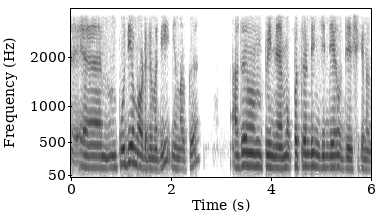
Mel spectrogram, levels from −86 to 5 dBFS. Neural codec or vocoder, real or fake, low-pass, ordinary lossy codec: vocoder, 44.1 kHz, 128 mel bands, Pupu-Vocoder; fake; 3.6 kHz; none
